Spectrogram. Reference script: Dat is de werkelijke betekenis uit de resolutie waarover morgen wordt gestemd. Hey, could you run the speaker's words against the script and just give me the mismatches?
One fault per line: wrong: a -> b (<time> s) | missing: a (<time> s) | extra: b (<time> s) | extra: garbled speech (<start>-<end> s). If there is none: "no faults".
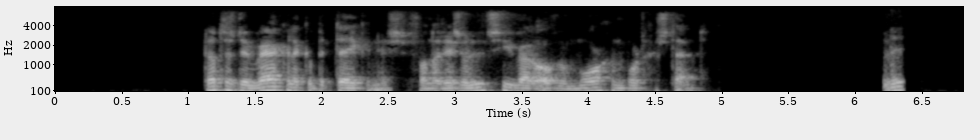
wrong: uit -> van (2.7 s)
